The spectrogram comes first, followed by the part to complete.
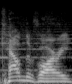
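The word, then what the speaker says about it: Cal-Nev-Ari: Calneva-Ari, which is the Calneva-Ari, you pronounce it the way you spell it.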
